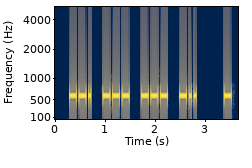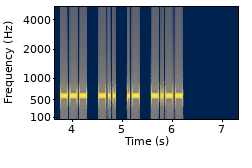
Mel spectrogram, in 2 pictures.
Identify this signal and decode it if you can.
Morse code, heard as a keyed tone, about 25 wpm, spaced as for 20 wpm, 600 Hz. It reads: GOOD TODAY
